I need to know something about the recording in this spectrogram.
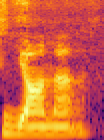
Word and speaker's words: Janna: pronounce your name correctly is it jana is it jonah but it's pronounced yana okay i wasn't sure so everyone she's jana now yana do you think men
